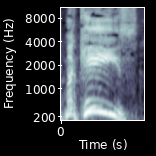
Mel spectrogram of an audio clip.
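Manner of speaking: high-pitched mock-panicked cry; comic panicked outburst; retold panic. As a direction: yelp it like a sudden frantic realisation. Retold panic over lost keys.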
